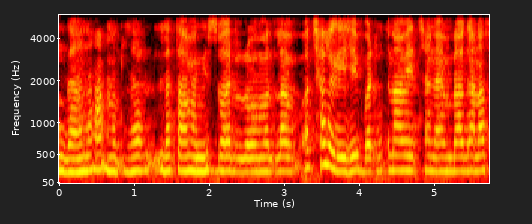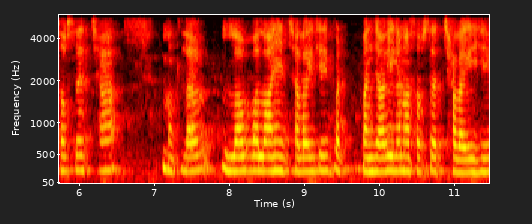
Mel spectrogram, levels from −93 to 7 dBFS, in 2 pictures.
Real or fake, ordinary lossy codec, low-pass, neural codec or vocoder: fake; none; 5.4 kHz; codec, 16 kHz, 4 kbps, FreqCodec, larger model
